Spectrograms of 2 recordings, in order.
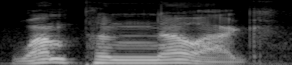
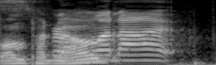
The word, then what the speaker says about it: Wampanoag: Wampanoag. – Almost. Wampanoag. From what I can gather, it's Wampanoag.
